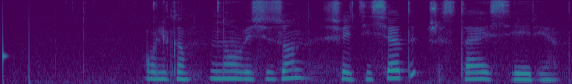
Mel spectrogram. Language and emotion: Russian, neutral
